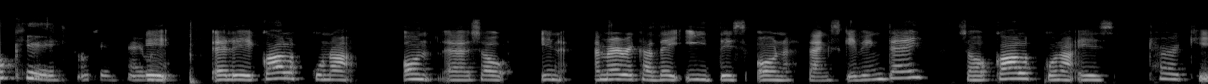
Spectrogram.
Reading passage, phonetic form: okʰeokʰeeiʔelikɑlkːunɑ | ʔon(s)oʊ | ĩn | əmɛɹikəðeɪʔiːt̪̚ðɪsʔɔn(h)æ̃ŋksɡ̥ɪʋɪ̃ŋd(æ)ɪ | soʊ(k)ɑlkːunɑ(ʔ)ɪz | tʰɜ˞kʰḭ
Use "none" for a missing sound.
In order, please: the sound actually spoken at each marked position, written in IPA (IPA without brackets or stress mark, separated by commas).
s, θ, e, k, ʔ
